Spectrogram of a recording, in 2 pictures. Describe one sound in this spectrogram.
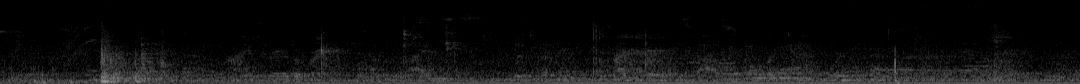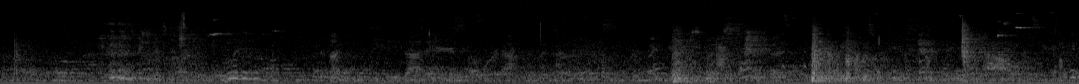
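An audience murmurs and chats quietly.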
